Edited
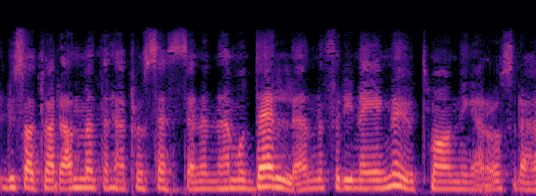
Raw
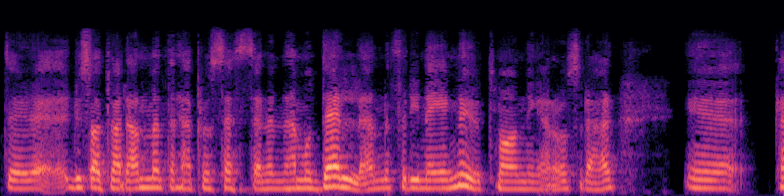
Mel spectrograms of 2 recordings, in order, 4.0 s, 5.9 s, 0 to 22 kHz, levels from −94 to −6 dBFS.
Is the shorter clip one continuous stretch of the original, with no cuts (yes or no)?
yes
